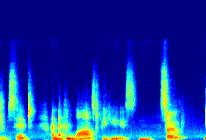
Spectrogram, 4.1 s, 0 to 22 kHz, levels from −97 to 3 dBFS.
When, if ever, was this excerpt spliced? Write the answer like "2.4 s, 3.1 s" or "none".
3.1 s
